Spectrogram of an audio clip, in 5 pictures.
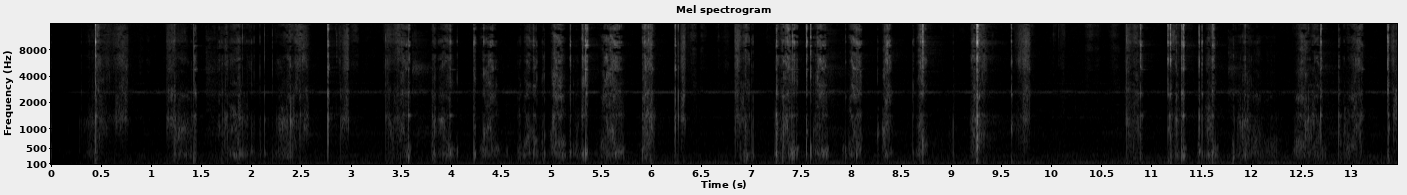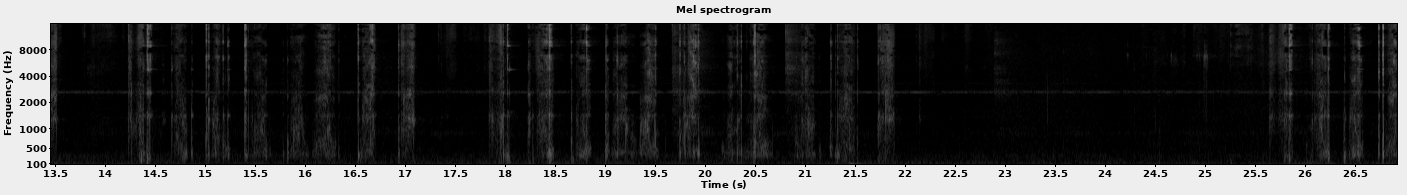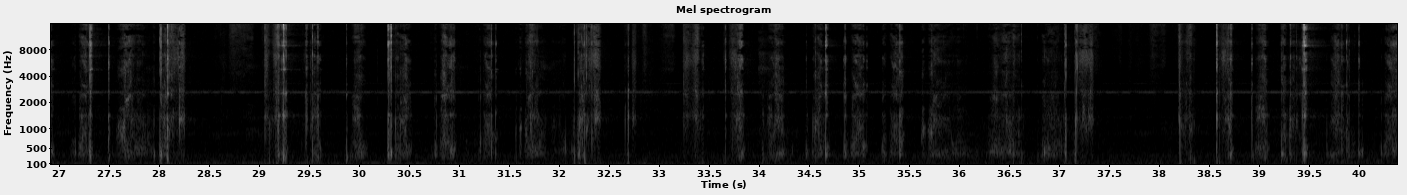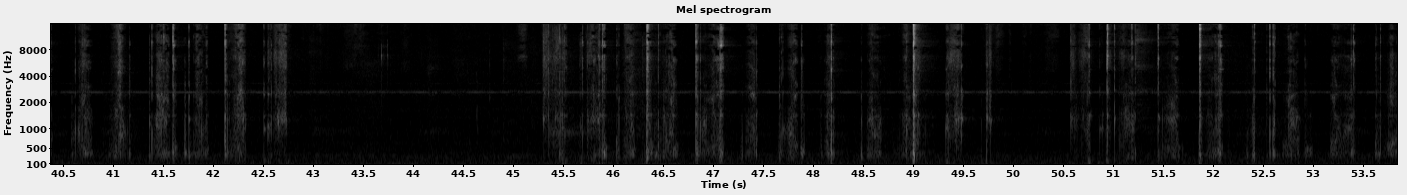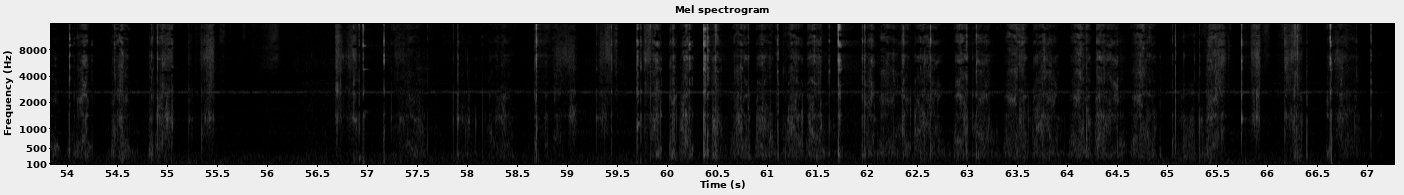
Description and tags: maryam sounds 6
This is another recording of me twisting the tin bottle cap off-and-on from a glass bottle of vitamins. This is done at a slightly quicker rate than the previous recording of the same sound.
